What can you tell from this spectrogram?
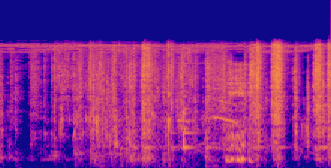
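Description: Wet pig feed sloshing in a metal bucket and poured out, splashing and clattering into a wooden trough, louder from about a second in, with a black pig's grunts as it pushes in to eat.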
